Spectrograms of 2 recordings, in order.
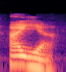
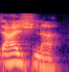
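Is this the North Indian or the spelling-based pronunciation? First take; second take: North Indian; spelling-based. First: It is pronounced the North Indian way. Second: It is pronounced as the Western spelling suggests. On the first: "in the Northern Indian ashram I was in, it was pronounced Agya" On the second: "people who haven't heard it being pronounced by Indians call it Ajna"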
